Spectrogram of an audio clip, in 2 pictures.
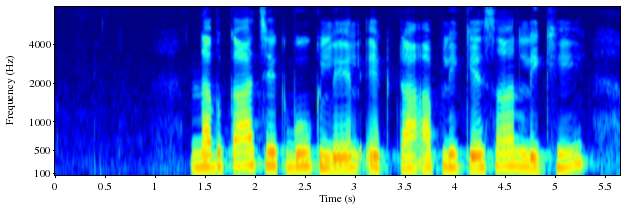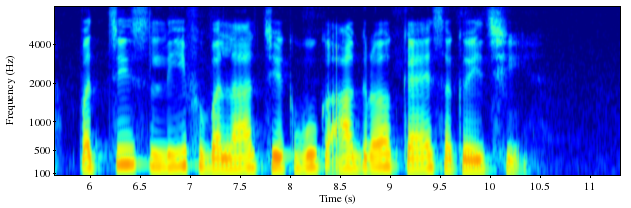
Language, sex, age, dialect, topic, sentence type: Maithili, female, 31-35, Bajjika, banking, statement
